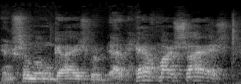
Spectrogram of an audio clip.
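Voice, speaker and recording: Audible room echo and noticeable background noise are present. A man speaks at a moderate pace. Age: 70s. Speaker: former radio personality and youth center founder. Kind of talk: personal testimony.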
